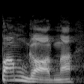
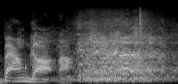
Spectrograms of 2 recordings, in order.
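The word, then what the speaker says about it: Baumgartner: he had to say to someone no not bumgardner it's pronounced bam Gardner the world's oldest dad has been announced he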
